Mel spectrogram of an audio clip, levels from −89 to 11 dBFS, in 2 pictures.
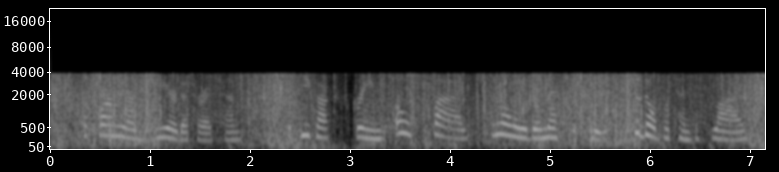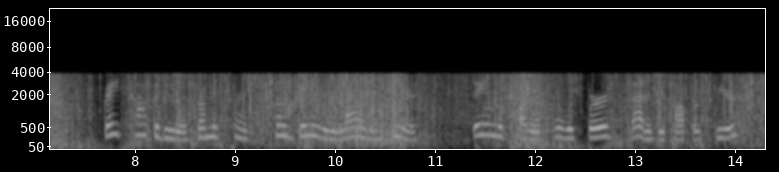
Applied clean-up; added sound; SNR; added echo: none; Crumpling, crinkling; 3 dB; none.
